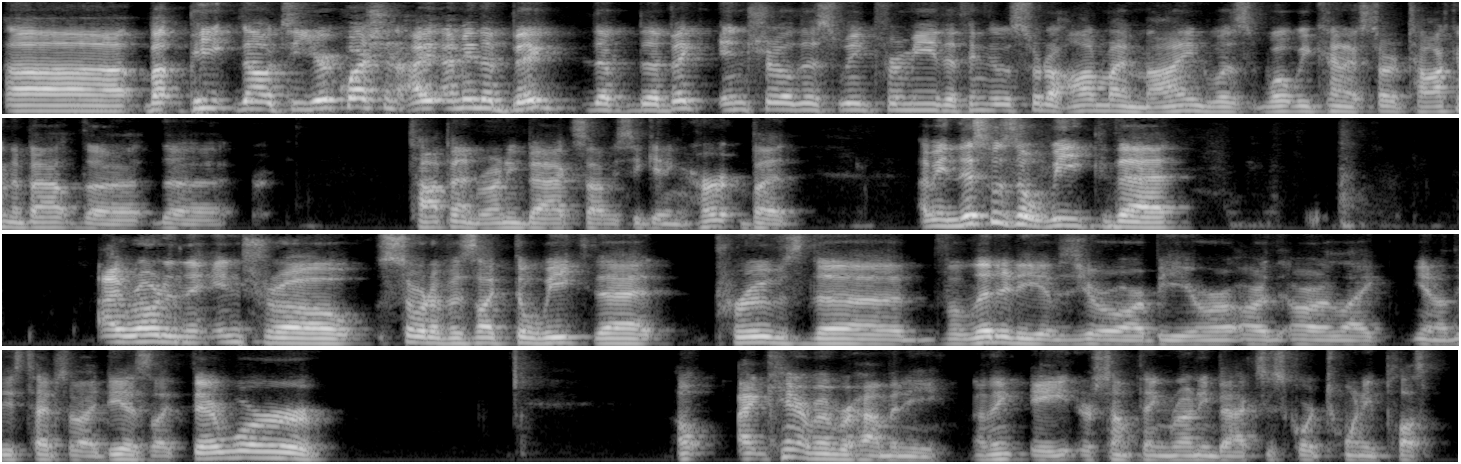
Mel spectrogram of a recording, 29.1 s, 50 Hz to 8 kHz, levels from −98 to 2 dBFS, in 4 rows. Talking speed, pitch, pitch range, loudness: 210 wpm, 140 Hz, 120-165 Hz, -23 LUFS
